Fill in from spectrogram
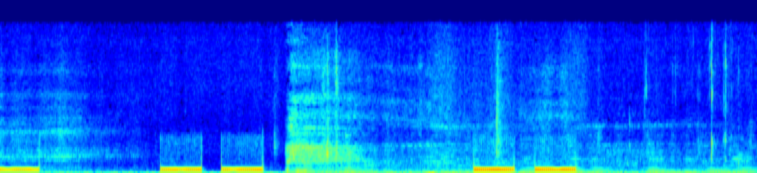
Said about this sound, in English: See if Berkey's got the balls to answer the phone.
